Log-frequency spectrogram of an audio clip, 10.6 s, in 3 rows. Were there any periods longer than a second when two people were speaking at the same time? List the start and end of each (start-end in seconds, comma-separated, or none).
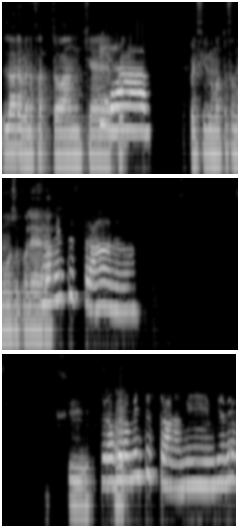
none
